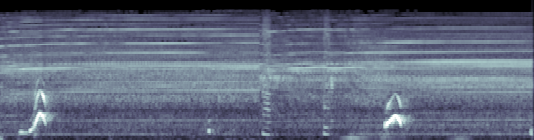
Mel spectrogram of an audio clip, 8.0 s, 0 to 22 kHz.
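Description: Dremel rotary tool on its low setting running steadily, its 120-grit sanding band grinding down the edge of craft foam. Twice, about half a second in and again near six seconds, a short rising vocal yelp cuts in as the spinning band takes some skin.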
